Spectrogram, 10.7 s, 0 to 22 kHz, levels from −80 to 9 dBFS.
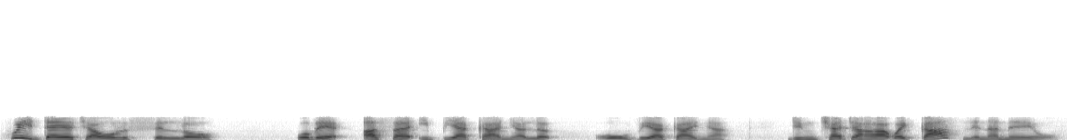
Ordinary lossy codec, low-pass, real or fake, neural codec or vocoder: none; 3.6 kHz; fake; codec, 16 kHz, 0.2 kbps, FocalCodec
